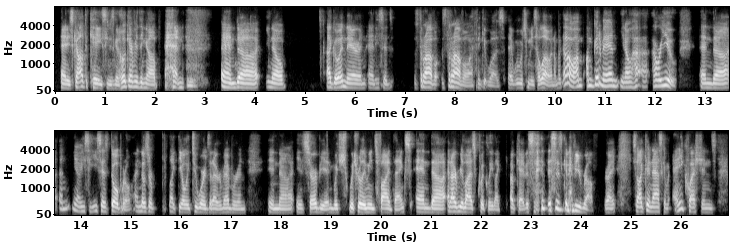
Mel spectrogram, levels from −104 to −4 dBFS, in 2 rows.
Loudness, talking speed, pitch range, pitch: -20 LUFS, 230 wpm, 135-175 Hz, 150 Hz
